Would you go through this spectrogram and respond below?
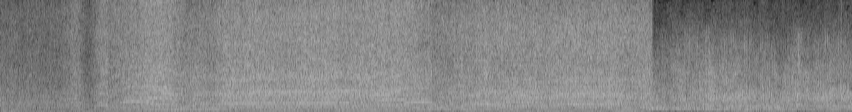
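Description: Race cars in a racing video game speed past with sustained, loud, high-pitched engine whine and shifting revs. The pitch rises and falls as the cars battle, and there is no talk.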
